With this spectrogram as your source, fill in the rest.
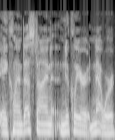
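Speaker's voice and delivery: ordinary delivery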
